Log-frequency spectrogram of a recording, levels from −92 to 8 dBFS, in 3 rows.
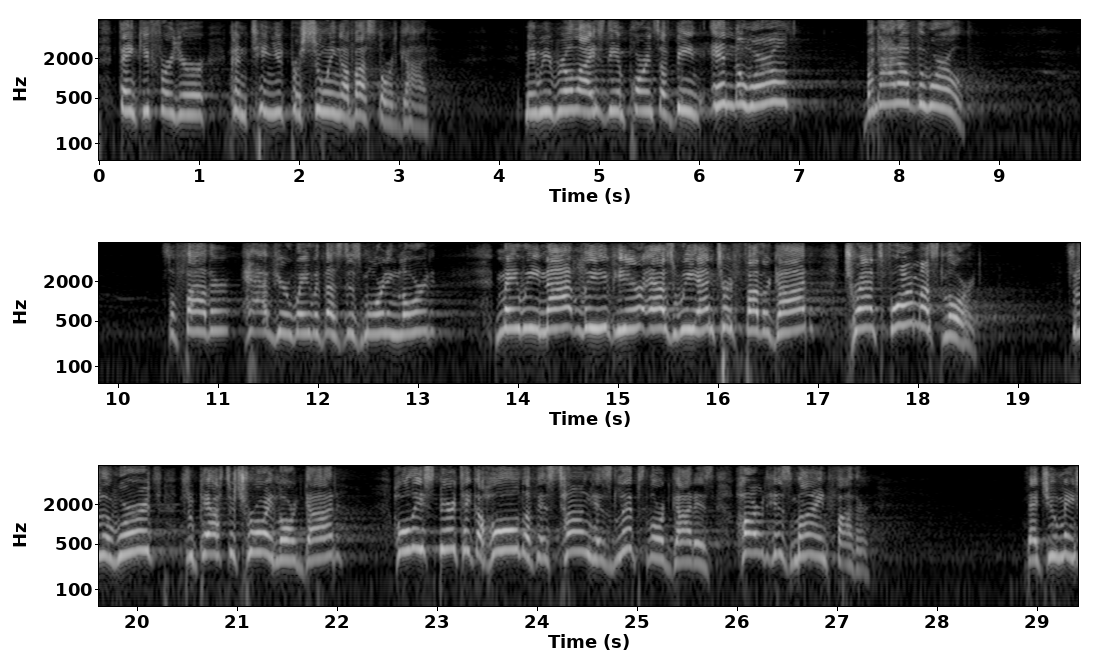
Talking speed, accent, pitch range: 155 wpm, American, 280-365 Hz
